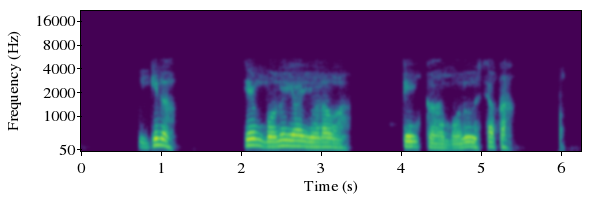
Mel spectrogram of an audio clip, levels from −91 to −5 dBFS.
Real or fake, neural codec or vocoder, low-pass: fake; codec, 32 kHz, 1.9 kbps, SNAC; 5.4 kHz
